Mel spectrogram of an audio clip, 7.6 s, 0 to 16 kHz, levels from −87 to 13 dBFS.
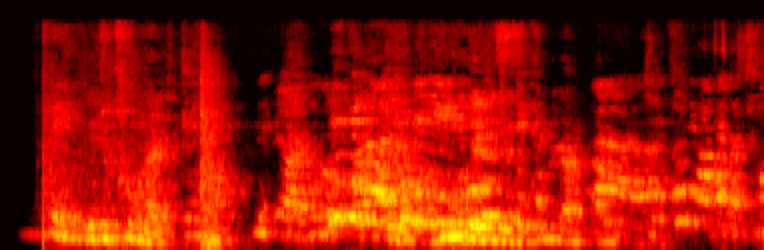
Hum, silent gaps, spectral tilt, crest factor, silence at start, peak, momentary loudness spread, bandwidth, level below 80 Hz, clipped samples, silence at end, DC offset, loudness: none; none; -6.5 dB/octave; 18 dB; 0.4 s; -4 dBFS; 14 LU; 11.5 kHz; -50 dBFS; under 0.1%; 0 s; under 0.1%; -23 LUFS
